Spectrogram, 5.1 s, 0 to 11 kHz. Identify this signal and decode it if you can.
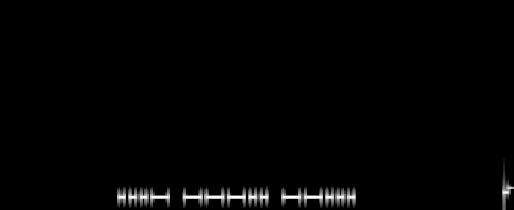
Morse code, heard as a keyed tone, about 22 wpm, 700 Hz. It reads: V87
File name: practice / 22wpm / Three Letter-Number Combinations - 22wpm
